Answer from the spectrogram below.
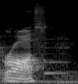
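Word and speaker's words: Routh: It's Brandon Ralph, I think is how you say it, Roth.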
